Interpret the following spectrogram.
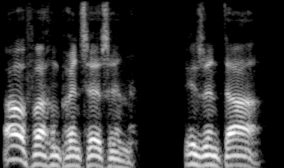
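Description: A crude, cocky thug from a horror audiobook, acted out by a male reader. He talks in a mocking, coarse way with a husky voice, pushed up high and loud above the reader's usual talk. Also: a little slow. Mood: jeering. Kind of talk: audiobook horror story dialogue.

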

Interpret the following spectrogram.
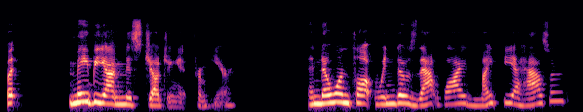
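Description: Actress as Victorian inspector for radio drama: shrewd, probing, authoritative, fairly high voice. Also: female voice, animated, normal speed, fairly bright tone. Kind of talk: radio play acting over video call.

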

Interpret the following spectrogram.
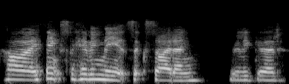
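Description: A woman's voice: mid-range voice, fairly even intonation, normal speed, fairly bright tone, no room sound. Middle-aged New Zealand woman, dull dry recording. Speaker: therapist, interview guest. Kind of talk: conversational interview answers.

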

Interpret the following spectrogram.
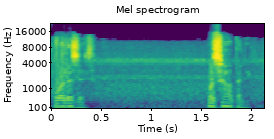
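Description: An actor playing a stern, resolute holy warrior in a video game, grave and terse. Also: male voice, on the low side, fairly quick, noisy background, natural voice. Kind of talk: dramatic video game cutscene acting.

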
